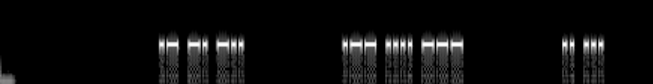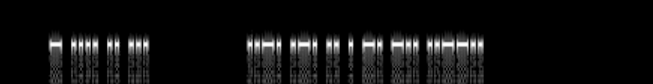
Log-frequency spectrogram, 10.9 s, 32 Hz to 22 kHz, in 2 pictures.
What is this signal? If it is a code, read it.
Morse code, heard as a keyed tone, about 40 wpm, 700 Hz. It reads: AND WHO IS THIS FRIEND?
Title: 4x Word-Spacing - Sentences from Top 300 Words - 40wpm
